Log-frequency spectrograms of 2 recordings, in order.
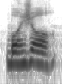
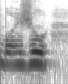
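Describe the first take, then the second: First: It is said with a Nigerian pronunciation. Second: It is said with a Cameroonian pronunciation. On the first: "my people on the other side will say bonjour" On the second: "the average person here in Cameroon will say bonjour"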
